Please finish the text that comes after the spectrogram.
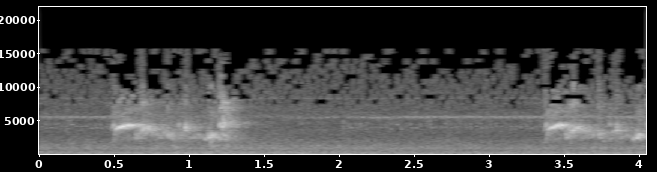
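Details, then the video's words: A brown-eared bulbul calling early in the morning from a tree branch gives two shrill, harsh calls about three seconds apart, each a loud squeal followed by rough chattering notes, over a faint steady hum. "ヒヨドリの早朝の鳴き声 Bulbul's Morning Cry"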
